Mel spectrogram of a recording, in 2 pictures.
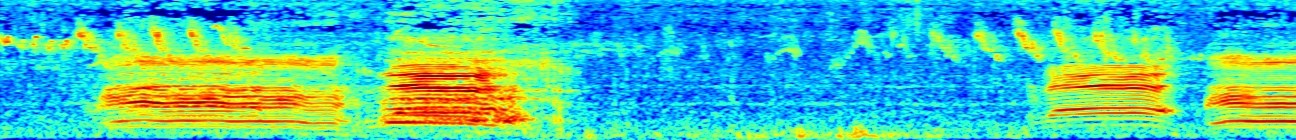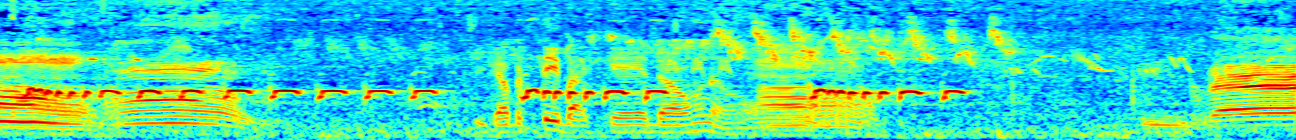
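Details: Many cows in a large farm barn moo repeatedly in long harmonic calls, several overlapping, while small birds chirp in quick repeated notes between the moos.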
